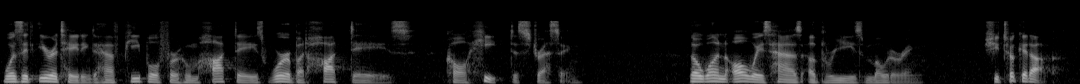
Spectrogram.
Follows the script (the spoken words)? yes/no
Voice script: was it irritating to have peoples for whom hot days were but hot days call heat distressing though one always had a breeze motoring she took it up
no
